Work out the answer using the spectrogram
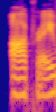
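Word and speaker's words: Après: That's D-R-I-N-K, drink, A-P-R-E-S, Opry with a silent S, .com.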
